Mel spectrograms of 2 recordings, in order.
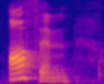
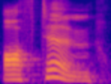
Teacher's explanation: Often, with the T silent, is considered the preferred and proper pronunciation, but often, with the audible T, is tolerated.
